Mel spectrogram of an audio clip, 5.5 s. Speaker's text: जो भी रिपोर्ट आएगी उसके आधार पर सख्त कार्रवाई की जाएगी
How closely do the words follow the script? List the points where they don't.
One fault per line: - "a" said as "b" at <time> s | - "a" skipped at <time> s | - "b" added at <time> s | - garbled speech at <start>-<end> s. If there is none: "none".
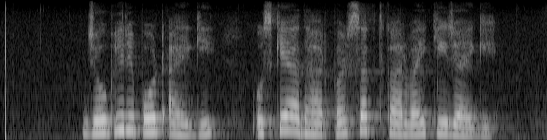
none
